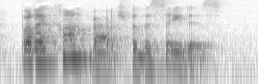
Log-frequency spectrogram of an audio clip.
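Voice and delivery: ordinary delivery, nothing marked

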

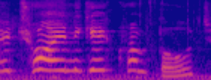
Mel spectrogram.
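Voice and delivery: very high, squeaky put-on voice. Imagining how Rated would say 'crumpled', high-pitched Rated impression. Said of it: "I don't know why I gave him a high pitched voice".

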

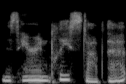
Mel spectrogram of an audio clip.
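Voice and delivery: put-on very calm, even voice. Retelling what a student said on a slide: imitating someone speaking very calmly. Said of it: "Like, so calm".

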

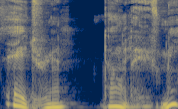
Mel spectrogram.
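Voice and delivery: gentle, tender, high pleading. A woman stirring awake as he heads for the door: tender pleading. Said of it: "she pleaded".

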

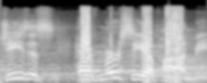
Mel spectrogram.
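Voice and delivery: very slow, long, drawn-out loud crying out. Telling the story of a beggar calling out to Jesus: retelling a beggar's yell. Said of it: "he just starts yelling".

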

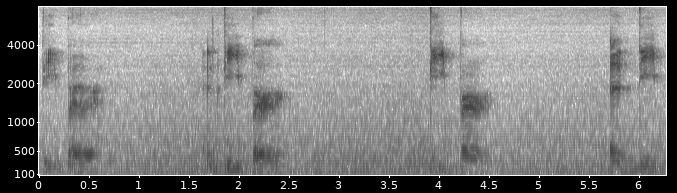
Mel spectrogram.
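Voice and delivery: very deep, breathy, hushed whisper. Joking that an unscary movie deepens the voice, in a very deep voice. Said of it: "it just deepens my voice".

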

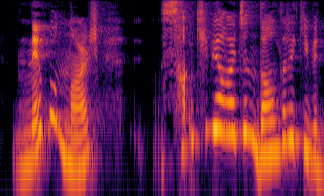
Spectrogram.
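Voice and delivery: high, astonished, amazed exclamation. Lucy feels something rough and prickly touch her hands and face: crying out in amazement. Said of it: "diye hayretle bağırdı Lucy".

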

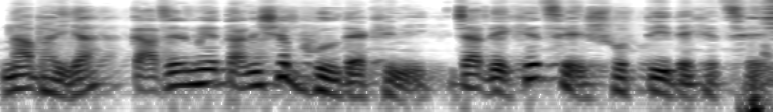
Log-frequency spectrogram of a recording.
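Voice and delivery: plain

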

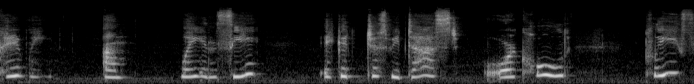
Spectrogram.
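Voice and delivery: very high, hushed, timid, pleading half-whisper. Narrator reads Fluttershy's line in an enclosed space, as a half-whisper. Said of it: "Fluttershy's whisper carried well enough".

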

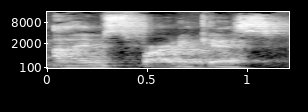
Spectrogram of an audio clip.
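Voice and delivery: ordinary talk

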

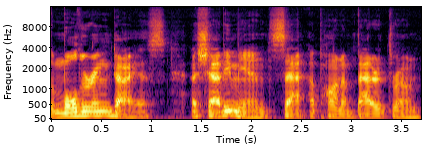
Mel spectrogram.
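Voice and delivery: plain reading voice

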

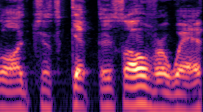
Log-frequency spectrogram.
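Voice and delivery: glum, thoroughly depressed cartoon character voice. Retelling a SpongeBob episode to a listener: Squidward voice. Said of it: "You did that voice very good".

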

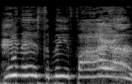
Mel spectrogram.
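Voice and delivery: put-on high-pitched, loud, slow little boy's full-lunged yell.

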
